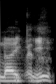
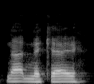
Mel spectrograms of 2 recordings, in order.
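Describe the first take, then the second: First: The first syllable sounds like 'nigh', as in Nike. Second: The first syllable sounds like 'nick', with a K. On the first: The speaker calls it wrong. "You said Nike" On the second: The speaker calls it right. "it's supposed to be another K"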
